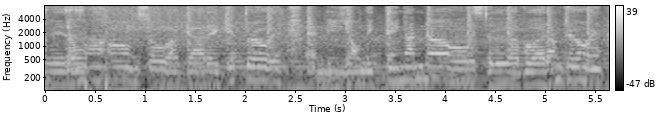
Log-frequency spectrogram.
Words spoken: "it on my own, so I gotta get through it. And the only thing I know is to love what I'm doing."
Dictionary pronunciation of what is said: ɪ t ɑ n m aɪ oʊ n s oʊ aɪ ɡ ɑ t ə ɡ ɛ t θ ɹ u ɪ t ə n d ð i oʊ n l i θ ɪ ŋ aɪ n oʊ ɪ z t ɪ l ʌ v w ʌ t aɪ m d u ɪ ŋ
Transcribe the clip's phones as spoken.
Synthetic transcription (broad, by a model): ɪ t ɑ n m aɪ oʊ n s oʊ aɪ ɡ ɑ t ə ɡ ɛ t θ ɹ u ɪ t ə n ð i oʊ n l i θ ɪ ŋ aɪ n oʊ ɪ z t ɪ l ʌ v w ʌ t aɪ m d u ɪ ŋ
